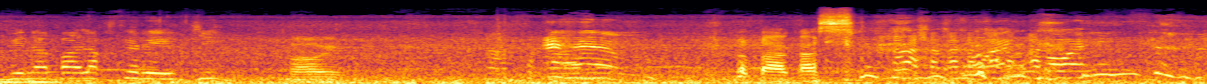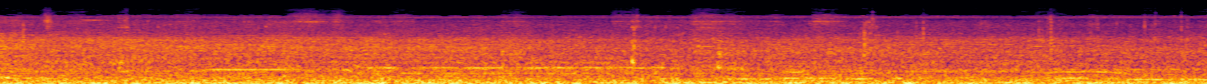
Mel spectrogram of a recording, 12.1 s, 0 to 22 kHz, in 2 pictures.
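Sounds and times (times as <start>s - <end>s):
city road traffic: 0.0s - 12.0s.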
